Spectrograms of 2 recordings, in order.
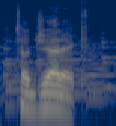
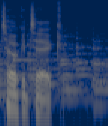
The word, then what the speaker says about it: Togetic: Togetic. It is pronounced toetic and not tok if you're wondering Ariados.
